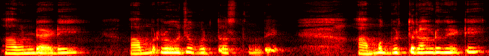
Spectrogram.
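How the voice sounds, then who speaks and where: A man voicing a frightened seven-year-old boy with a fever, high and pleading in a storybook reading. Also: steady tone, moderate pace, vocal fry, mellow.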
